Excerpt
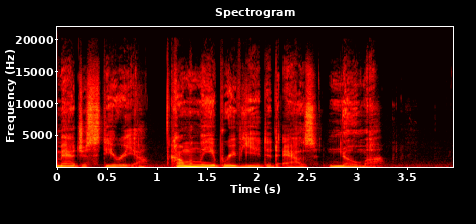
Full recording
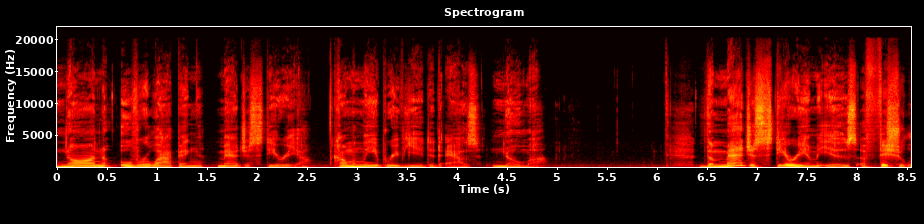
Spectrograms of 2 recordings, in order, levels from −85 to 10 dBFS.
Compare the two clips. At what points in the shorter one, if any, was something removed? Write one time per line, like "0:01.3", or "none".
none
